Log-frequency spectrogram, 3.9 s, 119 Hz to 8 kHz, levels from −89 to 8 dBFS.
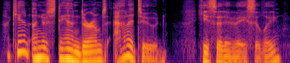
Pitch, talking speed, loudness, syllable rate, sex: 130 Hz, 125 wpm, -16 LUFS, 5.6 syllables/s, male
